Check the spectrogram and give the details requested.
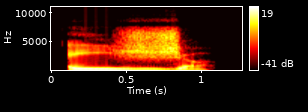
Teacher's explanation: Asia has the voiced sh, so it's the same position as sh, but you have voicing, so it sounds like zh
